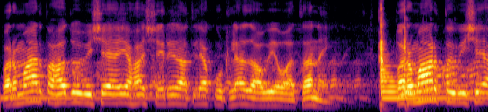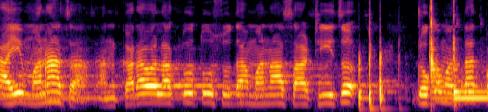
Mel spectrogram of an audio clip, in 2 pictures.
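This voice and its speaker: A man giving a devotional kirtan sermon, quizzing and teasing his listeners and chanting verse lines slowly, with a live audience behind him. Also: sits high. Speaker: kirtan preacher. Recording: live crowd audible behind.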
